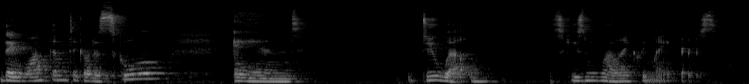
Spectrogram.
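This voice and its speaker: Over noticeable background noise, the speech moves at a very slow pace with long, frequent pauses and lively intonation. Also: woman, fairly low pitch for a woman. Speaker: special education advocate. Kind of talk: casual talk to camera. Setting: bathroom.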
